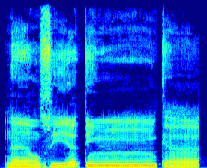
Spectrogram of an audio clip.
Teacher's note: Nasiyatin Perhatikan di bawah ta marbutoh ada tanwin kasrotain, lalu berhadapan dengan salah satu huruf ikhfa, di sini huruf kaf ya. Maka cara membaca tanwinnya itu harus disamarkan disertai dengan dengung.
